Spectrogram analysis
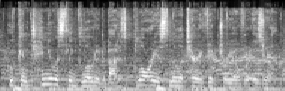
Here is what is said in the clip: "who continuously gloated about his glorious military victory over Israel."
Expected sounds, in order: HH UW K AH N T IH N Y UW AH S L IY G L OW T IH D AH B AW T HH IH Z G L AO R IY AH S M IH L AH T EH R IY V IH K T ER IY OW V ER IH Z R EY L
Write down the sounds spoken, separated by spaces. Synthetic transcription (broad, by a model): HH UW K AH N T IH N Y UW AH S L IY G L OW T IH D AH B AW T HH IH Z G L AO R IY AH S M IH L AH T EH R IY V IH K T ER IY OW V ER IH Z R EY L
